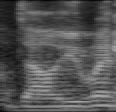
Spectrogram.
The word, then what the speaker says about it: Dailuaine: It's don't pronounce the E at the end. Dailuaine.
